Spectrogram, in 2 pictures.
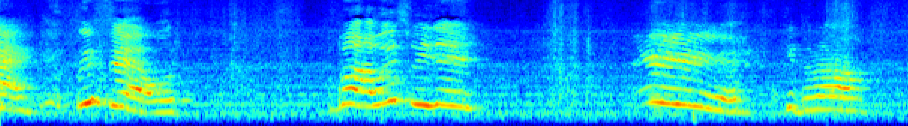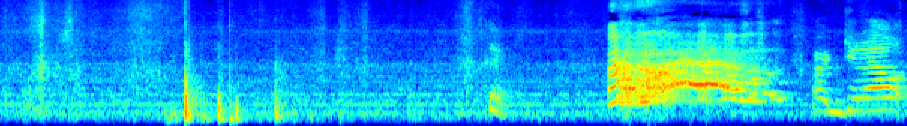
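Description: Young children's wordless vocal sounds (cries, squeals and shouts) in short bouts. A few light knocks come in the middle, and a loud shout comes near the end.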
